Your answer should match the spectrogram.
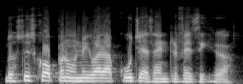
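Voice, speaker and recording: Young guy doing a youtube tutorial, talks really fast, voice a bit high. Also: a little mellow. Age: young adult. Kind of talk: tech tutorial to camera and screen.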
